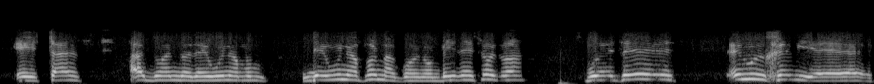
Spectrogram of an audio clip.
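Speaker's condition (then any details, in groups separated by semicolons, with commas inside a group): Cerebral palsy; early intervention from infancy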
